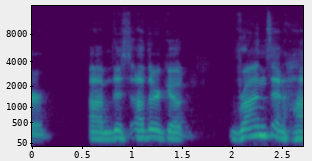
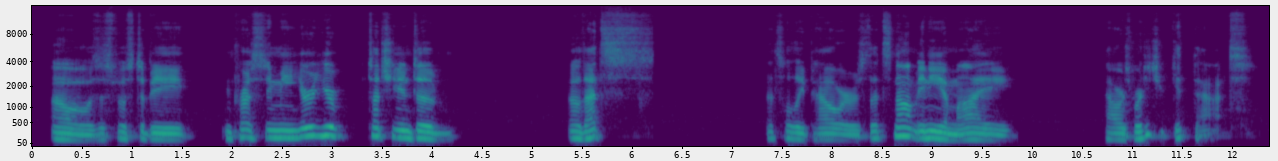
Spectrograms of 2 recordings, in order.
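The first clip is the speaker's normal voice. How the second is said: slightly irritated, put-out, mildly annoyed tone. Voicing a creature questioning a player's holy power: mildly annoyed. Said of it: "mildly annoyed and just says".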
